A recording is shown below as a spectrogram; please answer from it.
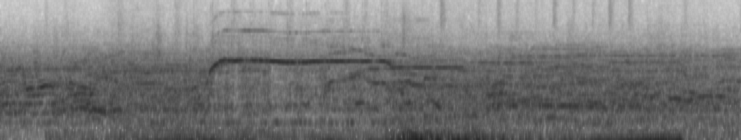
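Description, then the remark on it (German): A dense, agitated crowd of students, hemmed in by police with batons, rushes about in panic, with scuffling running feet and shouting voices blending into a loud, continuous commotion; a shrill whistle cuts through for a couple of seconds. “Daraufhin werden die Studenten von der Polizei eingekeilt. Kommando, Knüppel frei.”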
